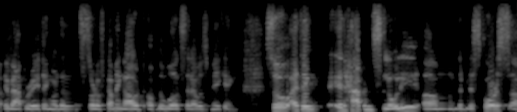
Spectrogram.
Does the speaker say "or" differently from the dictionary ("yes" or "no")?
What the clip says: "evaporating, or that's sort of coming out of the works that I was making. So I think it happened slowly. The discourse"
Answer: no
